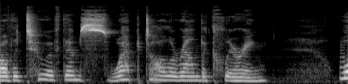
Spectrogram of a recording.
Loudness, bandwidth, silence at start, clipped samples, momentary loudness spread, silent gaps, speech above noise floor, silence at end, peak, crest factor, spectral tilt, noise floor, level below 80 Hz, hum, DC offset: -17 LUFS; 16.5 kHz; 0 s; under 0.1%; 15 LU; none; 30 dB; 0 s; 0 dBFS; 18 dB; -2.5 dB/octave; -49 dBFS; -64 dBFS; none; under 0.1%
